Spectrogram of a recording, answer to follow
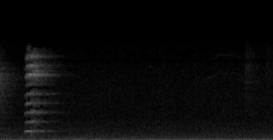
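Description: A dog's squeaky toy squeaks once, briefly, about a quarter second in, as a toy poodle bites it. A faint click comes just before the squeak.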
